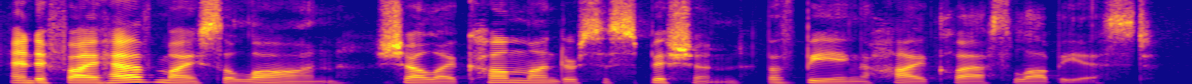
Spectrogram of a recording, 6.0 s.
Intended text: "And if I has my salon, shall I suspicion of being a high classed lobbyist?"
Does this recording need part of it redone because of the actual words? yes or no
yes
